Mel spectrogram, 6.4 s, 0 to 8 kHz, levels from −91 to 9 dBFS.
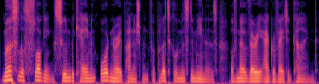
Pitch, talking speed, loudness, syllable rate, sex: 110 Hz, 140 wpm, -20 LUFS, 5.9 syllables/s, male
